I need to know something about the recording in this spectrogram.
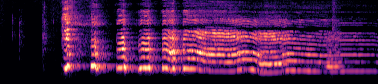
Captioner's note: sobbing loudly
